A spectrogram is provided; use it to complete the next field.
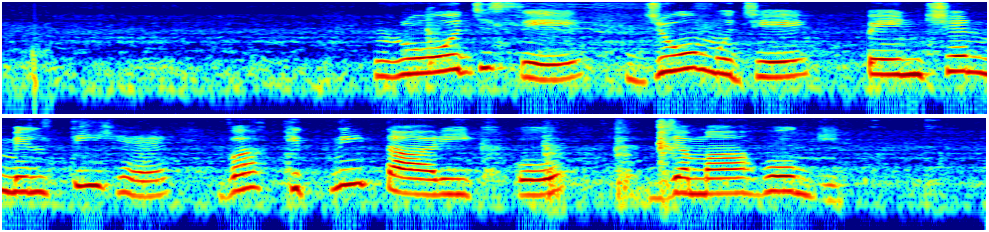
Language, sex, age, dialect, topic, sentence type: Hindi, female, 18-24, Marwari Dhudhari, banking, question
